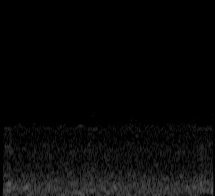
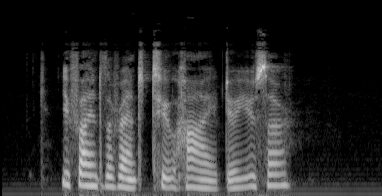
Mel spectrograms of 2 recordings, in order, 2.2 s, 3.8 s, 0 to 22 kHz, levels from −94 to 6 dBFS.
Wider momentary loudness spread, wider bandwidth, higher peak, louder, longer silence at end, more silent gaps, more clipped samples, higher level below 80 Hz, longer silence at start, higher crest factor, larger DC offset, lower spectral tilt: second, 3 LU vs 13 LU; second, 9.4 kHz vs 11.5 kHz; second, -52 dBFS vs -2 dBFS; second, -68 LUFS vs -19 LUFS; second, 0 s vs 0.95 s; neither; neither; second, -74 dBFS vs -60 dBFS; second, 0.05 s vs 0.65 s; second, 14 dB vs 20 dB; neither; first, -7 dB/octave vs -3.5 dB/octave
